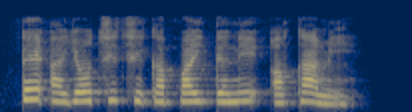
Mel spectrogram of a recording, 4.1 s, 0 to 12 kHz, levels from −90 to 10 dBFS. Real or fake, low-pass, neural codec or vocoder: fake; 7.2 kHz; codec, 16 kHz, 2 kbps, FunCodec, trained on Chinese and English, 25 frames a second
